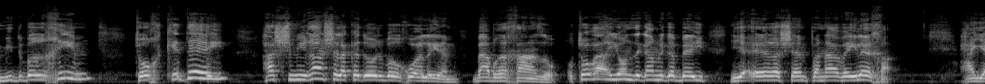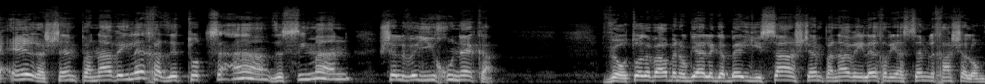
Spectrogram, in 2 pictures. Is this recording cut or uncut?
cut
